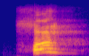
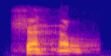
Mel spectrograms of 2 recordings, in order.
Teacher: Setelah ha mengalir baru ro tebal.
